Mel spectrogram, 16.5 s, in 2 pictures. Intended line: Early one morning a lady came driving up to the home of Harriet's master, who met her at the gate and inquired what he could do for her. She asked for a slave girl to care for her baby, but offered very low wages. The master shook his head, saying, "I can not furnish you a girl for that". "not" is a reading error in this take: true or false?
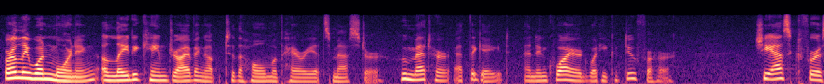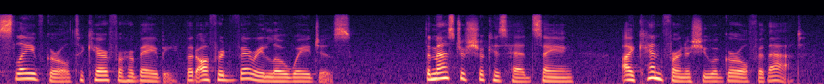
true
